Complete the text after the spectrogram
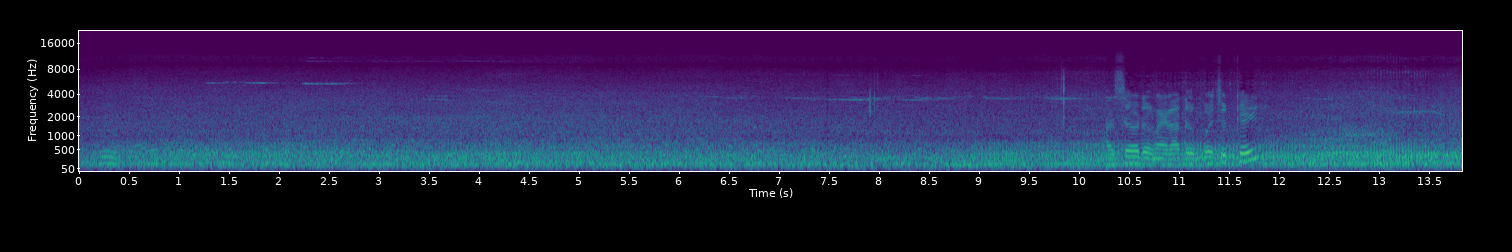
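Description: Motor scooters hum and buzz past in city street traffic.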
